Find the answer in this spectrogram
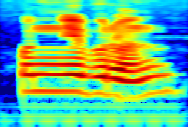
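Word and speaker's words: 홑이불: 혼니불은 일단 발음이 맞나요? 맞고, 혼니불에 일어난 음운 변동은 음절의 끝소리 규칙이 일어나고, 그렇죠? 홑이 홑하고 디귿으로 발음이 될 거고, 그 다음에 비음화가 일어나고, 그렇죠? 니은으로 바뀌었으니까 또 첨가가 포함됐을 거다. 맞죠? 따라서 혼니불, 자, 이 혼니불도 그 순서에 따라 표기를 하면 홑, 이불, 홑니블, 혼니블 이렇게 과정을 보여주면 그렇죠?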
